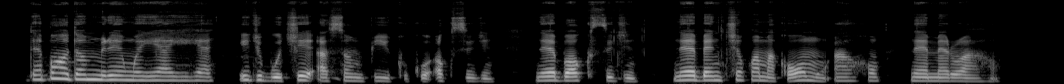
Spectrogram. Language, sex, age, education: Igbo, female, 30-45, tertiary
